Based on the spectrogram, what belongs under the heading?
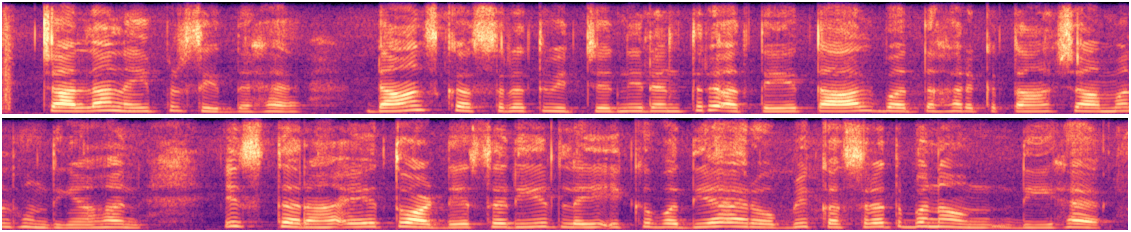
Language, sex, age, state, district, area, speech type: Punjabi, female, 30-45, Punjab, Jalandhar, urban, spontaneous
